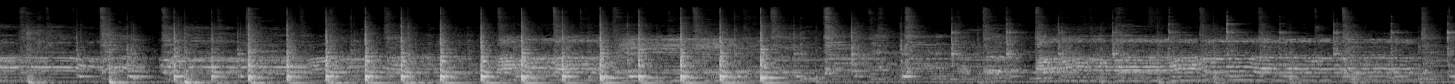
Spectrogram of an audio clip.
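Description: A small hand drum beaten in a steady pulse, about two and a half strokes a second, under a sung melody and a strummed small acoustic guitar. The drumming stops about eight seconds in while the singing and guitar carry on.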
